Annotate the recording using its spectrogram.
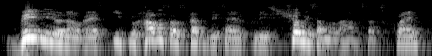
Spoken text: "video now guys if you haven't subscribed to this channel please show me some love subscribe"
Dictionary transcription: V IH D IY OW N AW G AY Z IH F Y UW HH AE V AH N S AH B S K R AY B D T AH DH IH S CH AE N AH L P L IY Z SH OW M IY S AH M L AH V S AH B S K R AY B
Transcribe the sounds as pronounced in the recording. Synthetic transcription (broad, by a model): V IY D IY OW N AW G AY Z IH F Y UW HH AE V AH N S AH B S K R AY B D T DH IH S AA AH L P L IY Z SH OW M IY S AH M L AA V S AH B S K R AY B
